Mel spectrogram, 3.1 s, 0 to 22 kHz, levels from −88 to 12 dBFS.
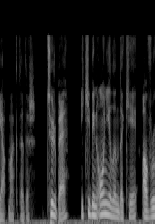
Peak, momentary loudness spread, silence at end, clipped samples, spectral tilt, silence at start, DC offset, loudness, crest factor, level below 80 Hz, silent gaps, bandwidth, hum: -8 dBFS; 15 LU; 0 s; under 0.1%; -6 dB/octave; 0 s; under 0.1%; -26 LUFS; 18 dB; -46 dBFS; none; 12 kHz; none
